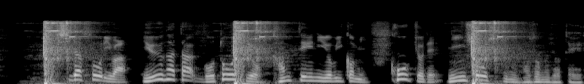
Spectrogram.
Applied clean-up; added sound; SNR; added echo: classical method Wiener filter.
